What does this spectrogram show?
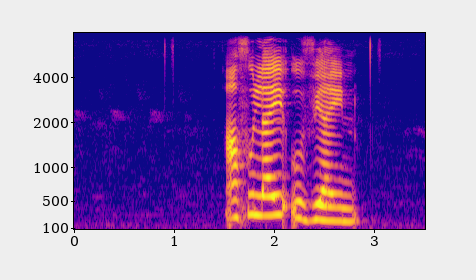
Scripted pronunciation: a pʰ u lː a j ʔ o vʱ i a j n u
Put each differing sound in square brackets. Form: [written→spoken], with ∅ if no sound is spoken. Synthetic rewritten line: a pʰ u [lː→l] a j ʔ [o→u] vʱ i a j n u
